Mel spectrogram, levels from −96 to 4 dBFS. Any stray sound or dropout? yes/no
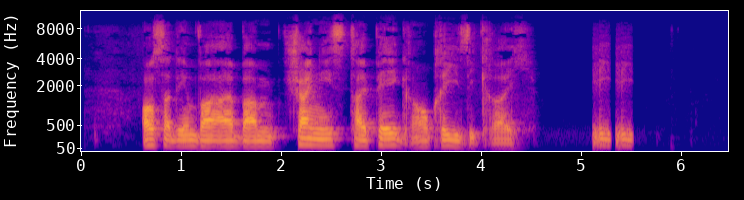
yes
